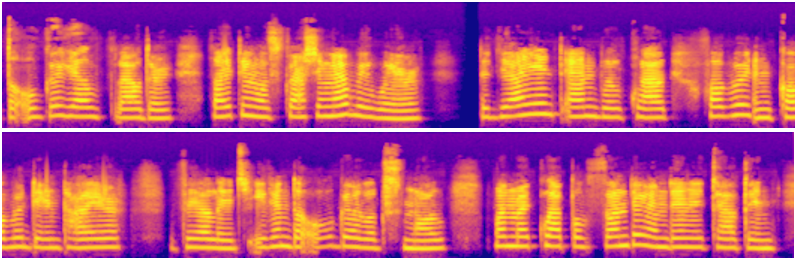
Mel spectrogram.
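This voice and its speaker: A woman reading a children's fable aloud as storyteller, slow and expressive. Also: sits high, dry recording.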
